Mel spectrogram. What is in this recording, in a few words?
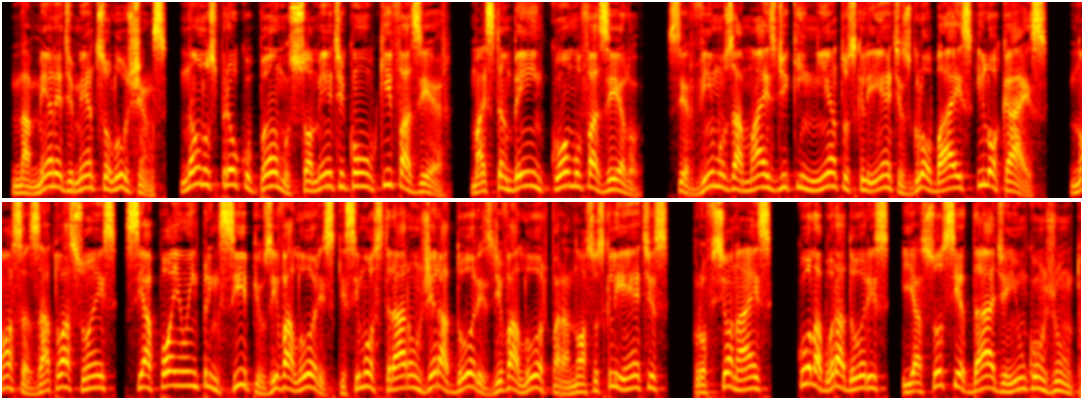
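Brazilian Portuguese corporate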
